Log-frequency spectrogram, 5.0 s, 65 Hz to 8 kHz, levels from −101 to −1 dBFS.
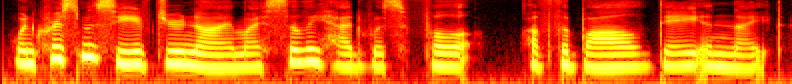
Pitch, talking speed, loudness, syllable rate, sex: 200 Hz, 195 wpm, -17 LUFS, 4.3 syllables/s, female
